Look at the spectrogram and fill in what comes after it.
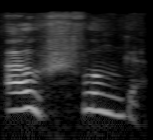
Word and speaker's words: Aufschwung: Mais c'est pas mal du tout, Fantasiestücke. Et la pièce est Aufschwung.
